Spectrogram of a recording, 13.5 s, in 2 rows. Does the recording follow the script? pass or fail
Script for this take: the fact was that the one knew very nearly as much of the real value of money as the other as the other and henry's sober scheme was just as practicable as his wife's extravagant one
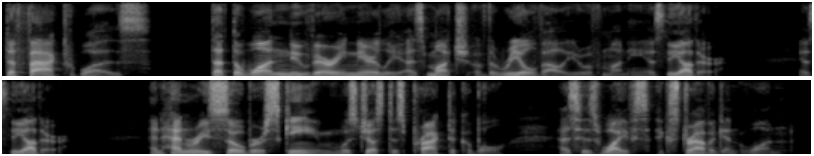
pass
